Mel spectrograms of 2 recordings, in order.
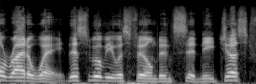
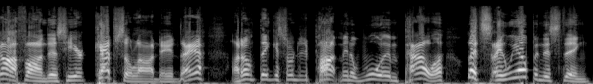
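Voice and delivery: broad mock Aussie workman; Australian accent. Construction worker reporting a found capsule, exaggerated Australian accent. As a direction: parody an Australian labourer's vowels. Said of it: "the Australian construction workers".

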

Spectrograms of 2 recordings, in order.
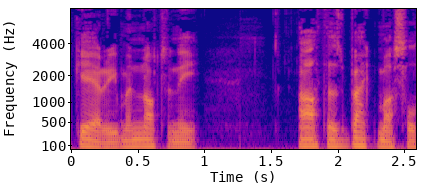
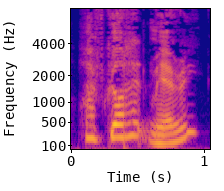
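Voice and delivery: much higher and louder, breathless disbelief; can't believe he actually found it; incredulous gasp; 8 dB louder than usual. A narrator's reading. Arthur telling Mary he found the ring, gasping incredulously. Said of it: "Arthur gasped incredulously".

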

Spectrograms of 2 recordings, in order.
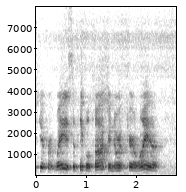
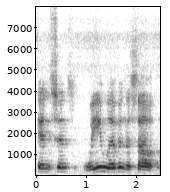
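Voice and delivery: ordinary talk, nothing marked

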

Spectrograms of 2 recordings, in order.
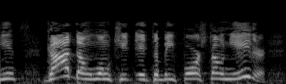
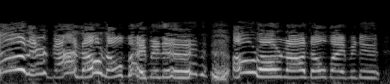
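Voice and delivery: high, loud hammed-up crying begging; mock sobbing plea, much higher and louder; mock wailing plea; 8 semitones higher, 7 dB louder than usual. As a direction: wail like someone dragged kicking and screaming. Mock reluctant convert begging God.

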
